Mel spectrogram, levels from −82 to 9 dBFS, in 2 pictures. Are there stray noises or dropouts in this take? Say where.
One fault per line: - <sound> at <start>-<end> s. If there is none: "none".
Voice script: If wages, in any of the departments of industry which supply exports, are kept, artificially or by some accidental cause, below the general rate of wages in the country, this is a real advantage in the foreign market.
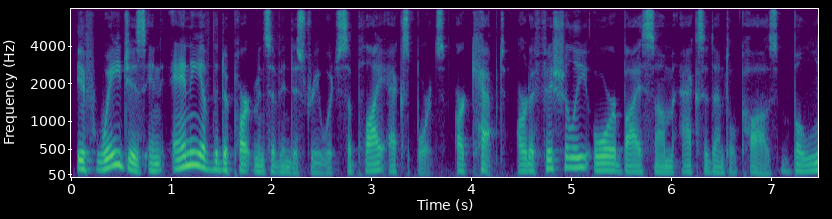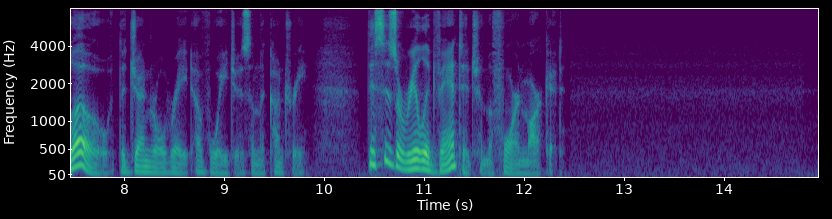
none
